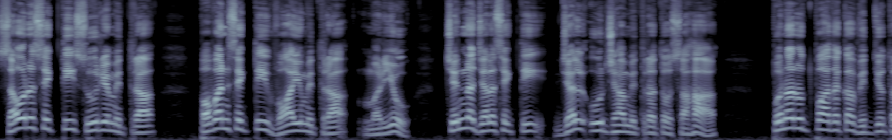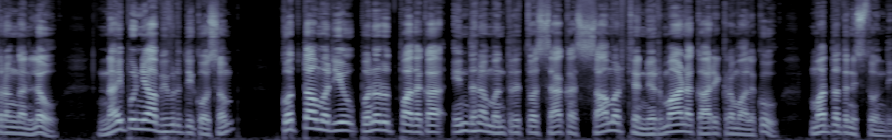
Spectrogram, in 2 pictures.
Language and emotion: Telugu, neutral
